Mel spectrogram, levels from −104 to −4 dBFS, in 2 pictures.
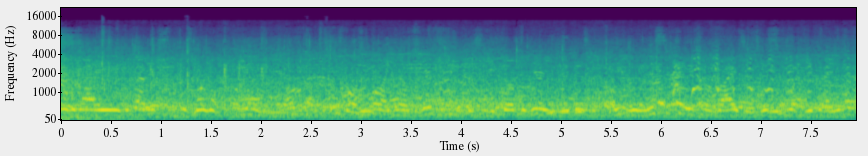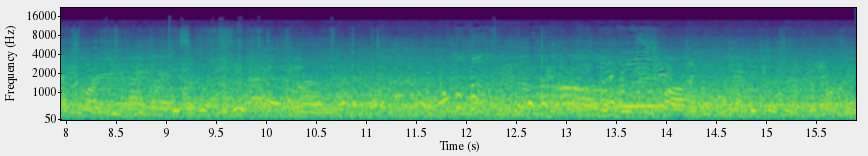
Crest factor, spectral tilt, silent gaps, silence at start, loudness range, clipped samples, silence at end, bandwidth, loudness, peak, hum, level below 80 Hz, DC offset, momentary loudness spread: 14 dB; -7 dB/octave; none; 0 s; 1 LU; under 0.1%; 0 s; 10 kHz; -16 LUFS; -2 dBFS; none; -46 dBFS; under 0.1%; 3 LU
